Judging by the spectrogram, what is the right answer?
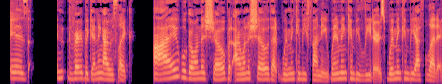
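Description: Here is a woman with an ordinary speaking voice and an American accent, pitched in the middle range. She talks at a fairly quick pace with fairly even intonation and very even loudness. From Brooklyn, New York. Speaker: reality TV personality. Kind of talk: casual chat. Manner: casual, filler-heavy.

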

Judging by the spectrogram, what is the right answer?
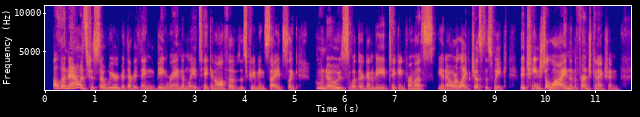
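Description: Against a quiet background, an ordinary speaking voice with an American accent moves at a moderate pace with ordinary pitch variation. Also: woman, fairly low pitch for a woman. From Pennsylvania, Pocono Mountains. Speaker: musician. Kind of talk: casual chat.

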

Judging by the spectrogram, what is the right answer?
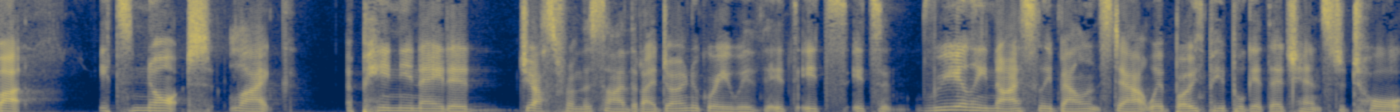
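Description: The speaker has an ordinary speaking voice, with fairly even intonation at a moderate pace, in a very clean recording with a silent background. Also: woman, fairly low pitch for a woman. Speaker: podcast reviewer. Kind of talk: casual chat.

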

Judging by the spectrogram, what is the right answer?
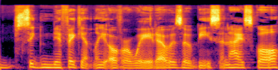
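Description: Talking at a fairly quick pace, a woman with an American accent has a very deep, low pitch and ordinary pitch variation. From Staten Island, New York. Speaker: reality TV personality. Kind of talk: interview.

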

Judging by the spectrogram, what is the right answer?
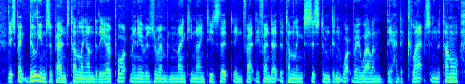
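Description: Someone with a Scottish accent speaks at a very fast pace with hardly any pauses, fairly even intonation, and a dark, mellow tone. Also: man, medium pitch for a man. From Scotland. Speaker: newspaper reporter. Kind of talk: interview.

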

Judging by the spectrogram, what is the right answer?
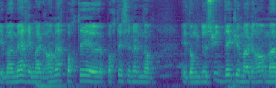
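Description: Noticeable background noise sits under a man talking with a fairly high pitch and monotone, flat intonation. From French Basque Country. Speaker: young Basque interviewee. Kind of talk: documentary interview testimony.

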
